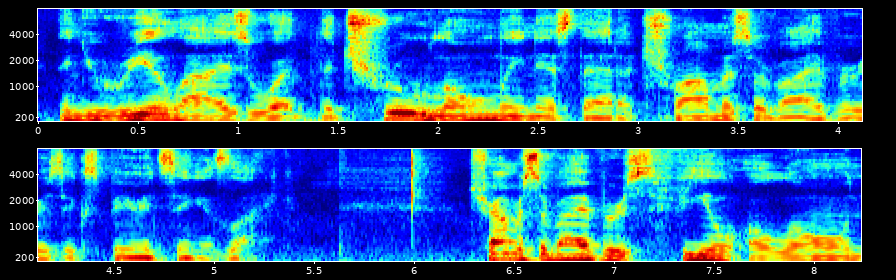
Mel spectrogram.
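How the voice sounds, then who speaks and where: A man gives an unscripted motivational talk in a voice of ordinary middle pitch. He speaks earnestly and often repeats words as he searches for the next thought. He slows down to lean on key phrases, then speeds up through lists. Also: darkish tone, husky.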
